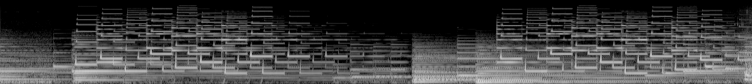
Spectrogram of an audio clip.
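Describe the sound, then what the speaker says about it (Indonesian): A phone plays a loud, bright melodic ringtone while an outgoing call waits to connect, the tune repeating in quick note runs with a short pause midway, and nobody speaks over it. "Bentar, gue telepon Rifa kali."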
